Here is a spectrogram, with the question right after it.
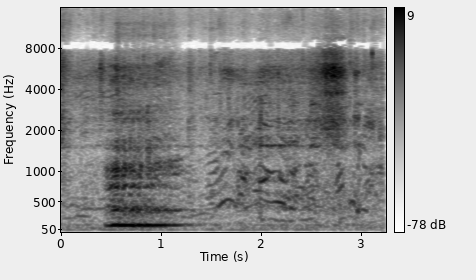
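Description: A lion gives a deep, rumbling roar lasting under a second, then a quieter background follows.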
